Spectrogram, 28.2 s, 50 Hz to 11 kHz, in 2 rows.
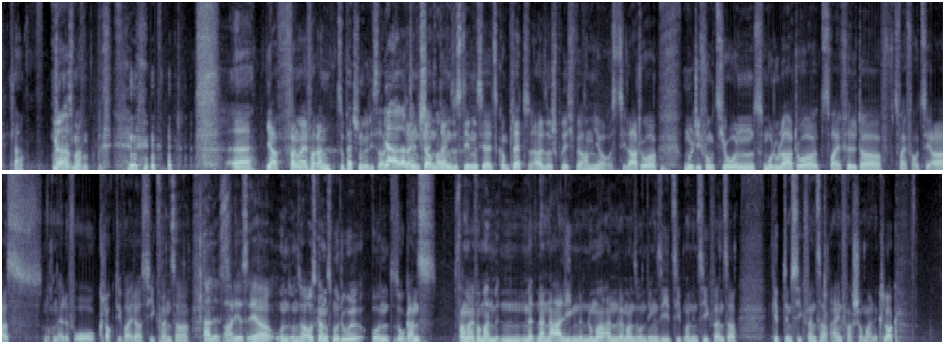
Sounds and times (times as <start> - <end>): Speech: 0.1 - 1.4, 3.4 - 27.6.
